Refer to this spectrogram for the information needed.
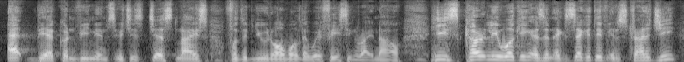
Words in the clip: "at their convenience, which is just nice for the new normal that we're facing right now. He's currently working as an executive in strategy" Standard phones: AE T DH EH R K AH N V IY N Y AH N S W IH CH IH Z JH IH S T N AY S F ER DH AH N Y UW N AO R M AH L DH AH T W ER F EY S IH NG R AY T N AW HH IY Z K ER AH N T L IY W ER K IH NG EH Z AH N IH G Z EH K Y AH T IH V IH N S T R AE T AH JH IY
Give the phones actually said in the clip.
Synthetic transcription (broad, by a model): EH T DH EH K AH N V IY N Y AH N S W IH CH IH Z JH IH S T N AY S F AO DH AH N Y UW N AO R M AH L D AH T W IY F EY S IH NG R AY T N AW HH IY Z K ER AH N T L IY W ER K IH NG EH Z AH N IH G Z EH K Y AH T IH V IH N S T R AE T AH JH IY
